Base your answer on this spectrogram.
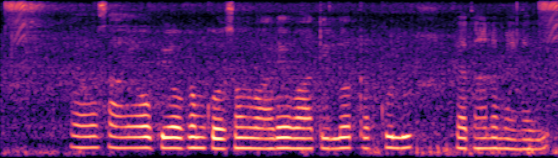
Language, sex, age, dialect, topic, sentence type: Telugu, male, 36-40, Central/Coastal, agriculture, statement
